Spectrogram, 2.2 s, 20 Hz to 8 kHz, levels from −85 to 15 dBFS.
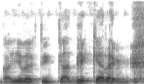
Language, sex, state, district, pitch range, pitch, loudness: Hindi, male, Jharkhand, Jamtara, 135-155 Hz, 145 Hz, -16 LUFS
